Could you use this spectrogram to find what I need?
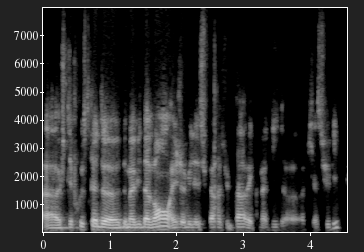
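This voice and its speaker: Against a quiet background, a man talks at a very fast pace, the sound dry and close with no echo. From France. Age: 30s. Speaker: internet entrepreneur. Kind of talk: interview.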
